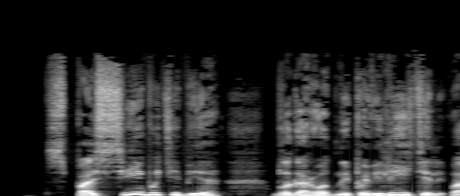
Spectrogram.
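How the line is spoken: Fervent grateful exclamation. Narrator (Russian): воскликнул Гемфри в порыве горячей признательности

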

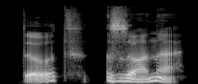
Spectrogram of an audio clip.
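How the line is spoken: Insinuating explanation. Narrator (Russian): вкрадчиво объяснил капитан

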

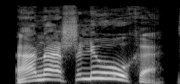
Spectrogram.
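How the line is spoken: Yelling. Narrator (Russian): заорал один

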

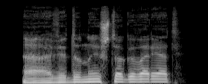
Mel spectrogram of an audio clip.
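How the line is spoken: Scoffing grunt. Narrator (Russian): Симеон хмыкнул

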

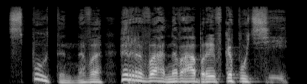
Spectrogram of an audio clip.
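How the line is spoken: Hissing. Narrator (Russian): прошипел Искарал прыщ

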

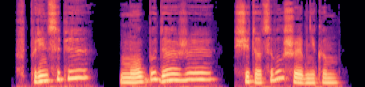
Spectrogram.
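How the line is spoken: Soft, gentle. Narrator (Russian): мягко добавил желтый дракон

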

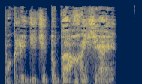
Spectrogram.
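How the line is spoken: Whisper. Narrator (Russian): шепнул он

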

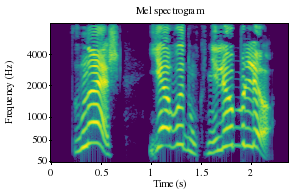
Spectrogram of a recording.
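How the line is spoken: Shout. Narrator (Russian): крикнул он

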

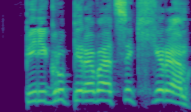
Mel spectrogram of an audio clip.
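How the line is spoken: Shouting. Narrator (Russian): кричал он

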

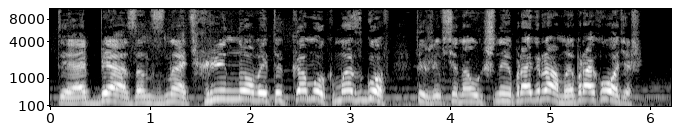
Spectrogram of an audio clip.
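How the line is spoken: Yelling. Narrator (Russian): Дик вопил

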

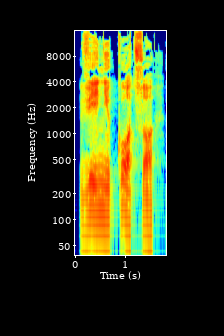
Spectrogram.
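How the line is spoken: Sobbing, forced out. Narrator (Russian): выдавил тот, всхлипывая

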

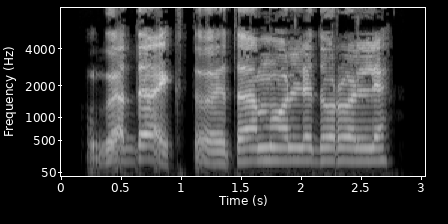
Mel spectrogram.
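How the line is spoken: Muttered. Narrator (Russian): пробурчал он

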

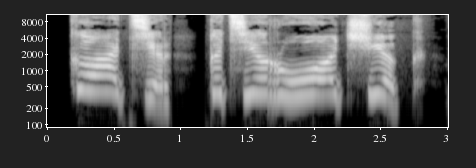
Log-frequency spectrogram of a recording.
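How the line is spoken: Pleading. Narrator (Russian): взмолилась Лара Коралли

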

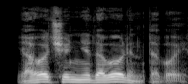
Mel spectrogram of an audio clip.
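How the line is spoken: Cold tone. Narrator (Russian): сказал архидьякон холодным тоном

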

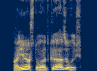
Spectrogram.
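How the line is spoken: Grumbling to himself. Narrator (Russian): проворчал рыжий Руди, обращаясь не столько ко мне, сколько к себе

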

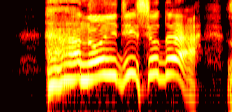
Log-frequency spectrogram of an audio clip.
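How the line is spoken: Yelling. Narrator (Russian): заорал

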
